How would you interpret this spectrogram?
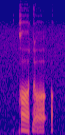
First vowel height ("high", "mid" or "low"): mid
